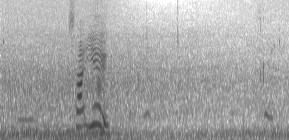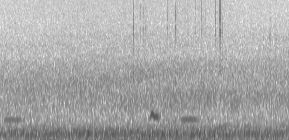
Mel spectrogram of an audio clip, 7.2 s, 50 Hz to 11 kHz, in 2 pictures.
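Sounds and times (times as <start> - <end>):
cuckoo calling: 0.0 - 2.0, 3.0 - 6.6
rushing roar of a waterfall: 0.0 - 7.2
speech: 0.9 - 1.5.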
